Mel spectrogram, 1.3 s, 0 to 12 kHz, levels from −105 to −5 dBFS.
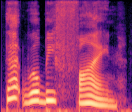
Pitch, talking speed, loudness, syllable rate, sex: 205 Hz, 180 wpm, -16 LUFS, 3.6 syllables/s, female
